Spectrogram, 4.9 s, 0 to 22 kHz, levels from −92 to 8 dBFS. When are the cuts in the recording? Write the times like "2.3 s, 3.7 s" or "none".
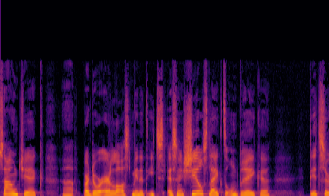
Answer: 1.1 s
